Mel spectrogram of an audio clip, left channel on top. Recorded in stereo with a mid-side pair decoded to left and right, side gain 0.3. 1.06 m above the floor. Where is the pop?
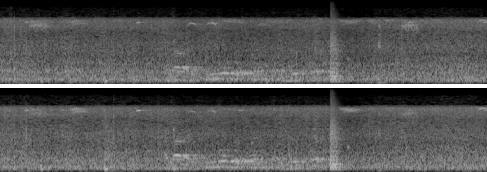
35° right, 0.7 m.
